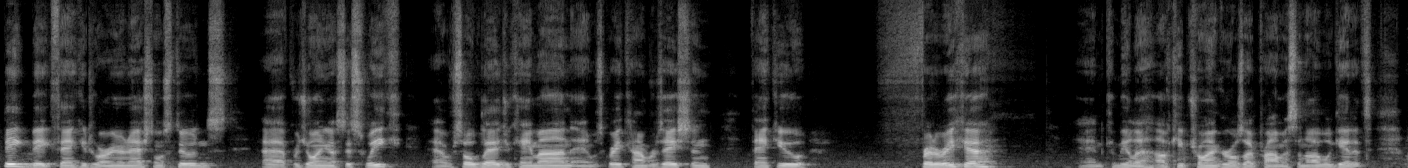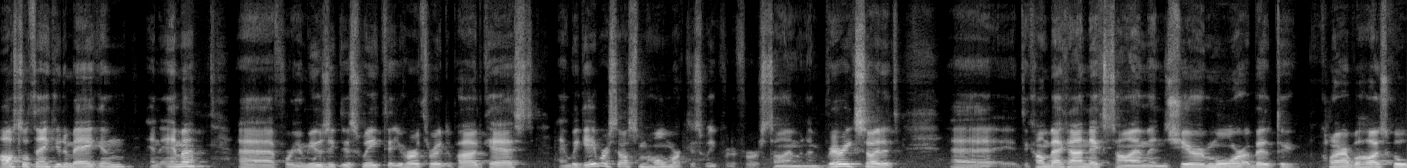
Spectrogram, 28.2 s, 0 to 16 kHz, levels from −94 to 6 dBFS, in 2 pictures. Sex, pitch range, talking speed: male, 130-160 Hz, 200 wpm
